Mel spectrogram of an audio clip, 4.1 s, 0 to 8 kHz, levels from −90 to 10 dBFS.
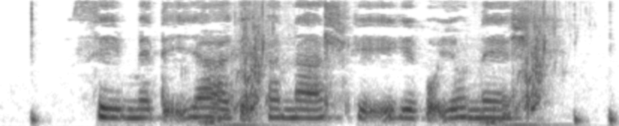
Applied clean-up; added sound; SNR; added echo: none; Gurgling; 6 dB; none.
